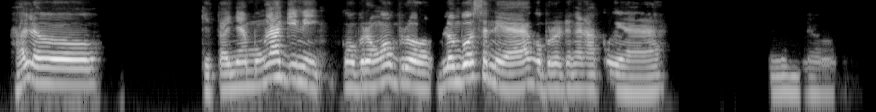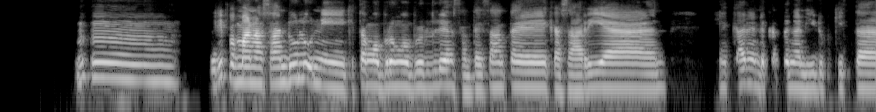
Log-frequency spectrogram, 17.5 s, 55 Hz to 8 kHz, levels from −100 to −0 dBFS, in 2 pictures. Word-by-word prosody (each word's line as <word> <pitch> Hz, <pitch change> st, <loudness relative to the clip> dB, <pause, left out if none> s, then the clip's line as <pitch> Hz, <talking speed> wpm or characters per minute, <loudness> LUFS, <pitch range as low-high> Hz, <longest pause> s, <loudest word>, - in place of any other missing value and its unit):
Halo. 205 Hz, -, +2 dB, 1.6 s
Kita 145 Hz, +1 st, -10 dB
nyambung 175 Hz, +2 st, -2 dB
lagi 260 Hz, -3 st, +5 dB
nih 185 Hz, -4 st, -1 dB, 0.3 s
ngobrol-ngobrol 180 Hz, +2 st, +2 dB, 0.2 s
belum 205 Hz, +4 st, +2 dB
bosen 255 Hz, 0 st, +5 dB
ya 160 Hz, -, +1 dB, 0.2 s
ngobrol 195 Hz, -10 st, -2 dB
dengan 155 Hz, 0 st, -6 dB
aku 150 Hz, -, -18 dB, 0.2 s
ya? 135 Hz, +2 st, -8 dB, 1.0 s
Belum 135 Hz, 0 st, -14 dB
dong. 125 Hz, -, -20 dB, 1.2 s
Mhm, 235 Hz, -3 st, -5 dB, 0.4 s
jadi 180 Hz, -, -4 dB
pemanasan 205 Hz, -2 st, +4 dB
dulu 240 Hz, +2 st, -2 dB
nih 175 Hz, -3 st, -1 dB, 0.2 s
kita -, -, -8 dB
ngobrol 175 Hz, -1 st, 0 dB
ngobrol 170 Hz, 0 st, -1 dB
dulu 170 Hz, -, -13 dB
ya -, -, -6 dB
santai-santai 165 Hz, +4 st, -6 dB, 0.3 s
keseharian, 155 Hz, +1 st, -1 dB, 0.6 s
ya 170 Hz, -, -13 dB
kan 180 Hz, -, -4 dB
yang 185 Hz, -, -6 dB
dekat -, -, -12 dB
dengan 165 Hz, -2 st, -4 dB
hidup 155 Hz, 0 st, -13 dB
kita. 160 Hz, 0 st, -8 dB
170 Hz, 115 wpm, -22 LUFS, 155-210 Hz, 1.6 s, lagi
